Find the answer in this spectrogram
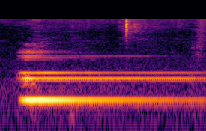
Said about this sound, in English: I'm going to ask beloved Jody to ring the bell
